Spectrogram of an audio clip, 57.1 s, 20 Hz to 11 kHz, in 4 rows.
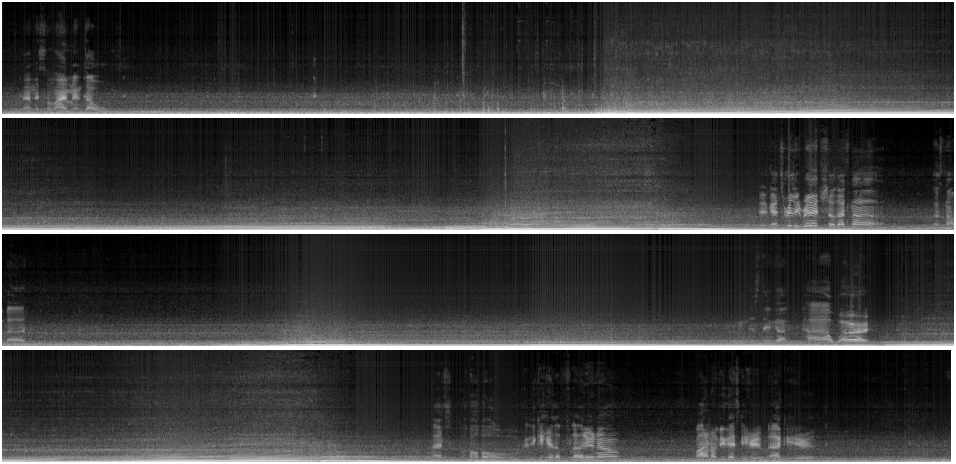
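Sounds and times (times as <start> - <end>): car engine revving from inside cabin: 8.9 - 25.6, 31.8 - 39.2, 41.8 - 49.3.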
